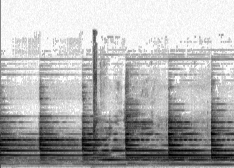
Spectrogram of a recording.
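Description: A church bell rings in a steady series of bright, clanging strikes about a second apart. Each strike rings out and fades before the next, with no voices over the tolling.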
